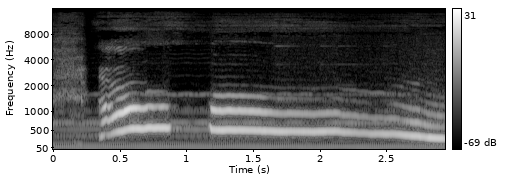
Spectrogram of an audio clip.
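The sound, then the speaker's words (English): A person howls like a wolf around a fire during a ceremony, a loud voice rising into two long sustained tones with a brief break between them, the second slowly falling in pitch as it fades out. “… inviting you to join her in the howl.”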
